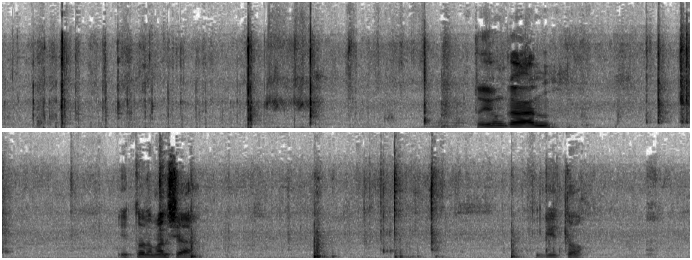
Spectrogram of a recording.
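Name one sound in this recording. Plastic power tools knock and clatter as hands move them about.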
